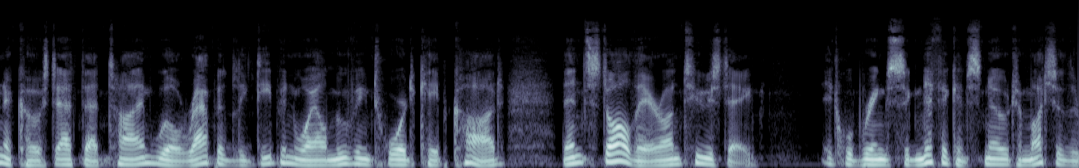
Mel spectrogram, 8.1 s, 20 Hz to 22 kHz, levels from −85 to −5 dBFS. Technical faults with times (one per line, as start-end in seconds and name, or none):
none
